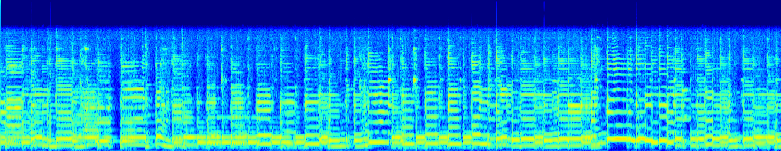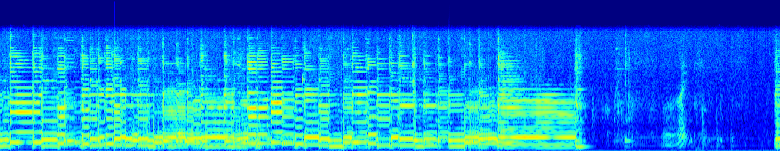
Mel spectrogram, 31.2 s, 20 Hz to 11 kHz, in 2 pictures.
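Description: Takamine Santa Fe SF-95 acoustic guitar played solo: a steady run of picked notes and chords that stops about 27 seconds in, after which only faint sounds remain.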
